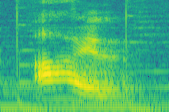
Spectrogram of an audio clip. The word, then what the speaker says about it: isle: The letter S is silent when it comes before the letter L in a word. For example, island or isle.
